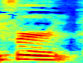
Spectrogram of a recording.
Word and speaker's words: foil: but it's corn flakes the word foil like aluminum foil we say fur when I say we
